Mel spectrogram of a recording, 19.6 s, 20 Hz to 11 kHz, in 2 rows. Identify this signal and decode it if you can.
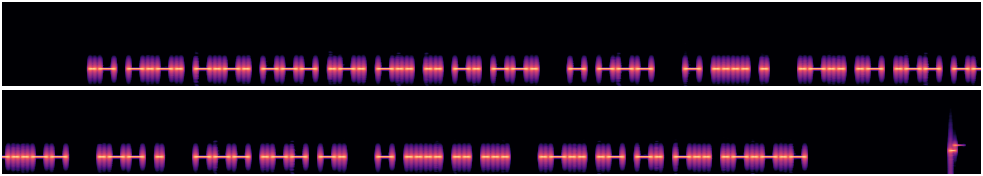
Morse code, heard as a keyed tone, about 25 wpm, 700 Hz. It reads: ACCORDING TO THE LAW, WE OWN THIS LAND.
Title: Sentences from Top 1000 Words - Review Part 4 - 25wpm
